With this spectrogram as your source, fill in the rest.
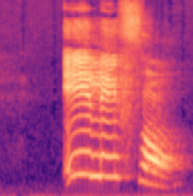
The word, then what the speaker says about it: éléphant: It is not E. It is E. Éléphant. The pronunciation is éléphant.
